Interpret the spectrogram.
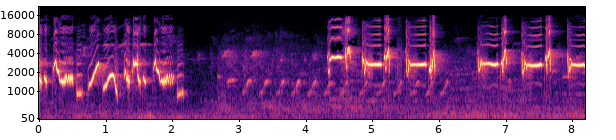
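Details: White-rumped shama song meant to provoke a rival shama into singing: rich whistled and slurred phrases at first, a pause with soft chips, then loud repeated buzzy notes with sharp clicks, in bursts about every half second.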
